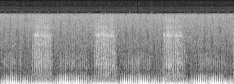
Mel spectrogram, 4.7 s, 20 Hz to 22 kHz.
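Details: Domestic cat purring: a deep, steady low rumble that swells and eases with each breath, with airy breath hiss rising on the inhale about every 1.3 seconds. No other sounds.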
